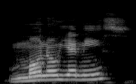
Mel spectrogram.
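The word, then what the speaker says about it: μονογενής: Well, I mean, monogenes is how modern Greeks would say it. It's how modern Greeks would say it. Okay. When monogenes. Anybody who's not Orthodox goes to seminary and learns Greek, they teach them what's called Erasmian pronunciation. Yeah, I've been saying monogenes. Yeah, that's what that is. That's the Erasmian pronunciation.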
